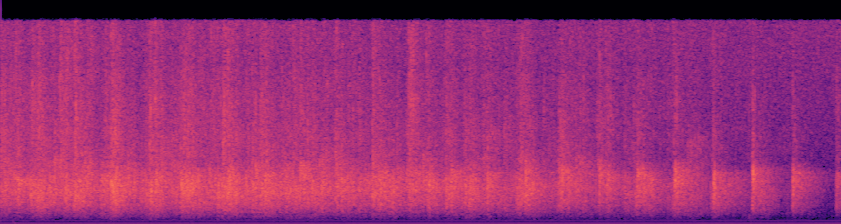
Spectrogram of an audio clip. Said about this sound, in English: Are you happy? If you're happy, let's give a big clap of it.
